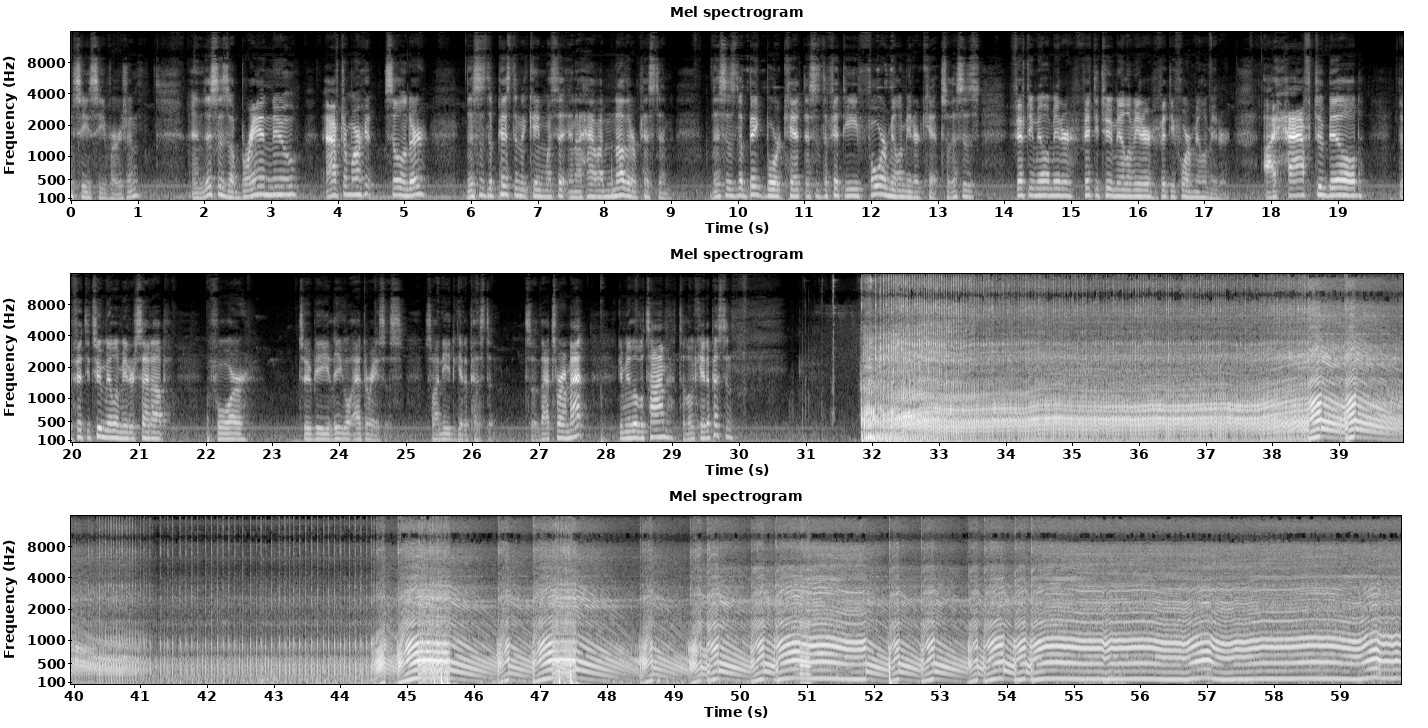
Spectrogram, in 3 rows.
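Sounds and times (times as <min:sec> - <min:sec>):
chainsaw revving: 0:31.8 - 0:59.9.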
